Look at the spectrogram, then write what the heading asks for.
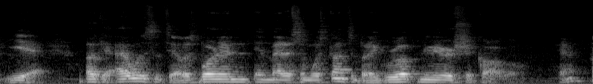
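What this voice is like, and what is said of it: American accent. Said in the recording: “you probably knew that I was American ... I could hear the accent”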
